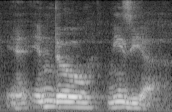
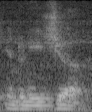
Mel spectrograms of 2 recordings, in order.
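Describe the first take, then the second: First: Every syllable is enunciated, with a z-like s. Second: The ending is compressed, with fewer distinct syllables. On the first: This is how locals say it. "They really enunciate and they don't compress the end" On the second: This is how Americans say it. "I quite often will pronounce it Indonesia"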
